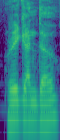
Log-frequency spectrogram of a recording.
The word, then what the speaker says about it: Rigondeaux: I thought it was Rigondeaux. I don't think so. Rigondeaux? I think it's the way you pronounce it in French is Rigondeaux.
